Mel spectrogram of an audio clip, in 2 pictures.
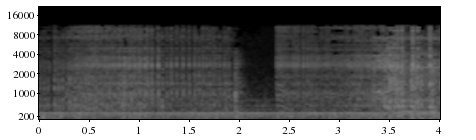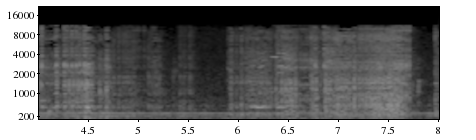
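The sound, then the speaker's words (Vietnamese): Creaking of an unlatched wooden door being pushed open into a dark village house: a sustained, grinding creak that swells and fades over several seconds above a steady low hum, with no voices. “Thầy khẽ đưa tay đẩy nhẹ vào cánh cửa gỗ, bên trong không chốt. Một tiếng kêu ken két vang lên, buốt cả tai.”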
